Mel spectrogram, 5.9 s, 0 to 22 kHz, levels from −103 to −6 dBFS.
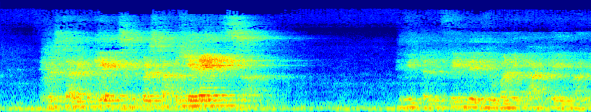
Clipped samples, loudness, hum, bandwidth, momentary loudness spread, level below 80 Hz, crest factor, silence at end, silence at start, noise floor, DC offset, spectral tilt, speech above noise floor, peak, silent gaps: under 0.1%; -28 LUFS; none; 16.5 kHz; 20 LU; -50 dBFS; 22 dB; 0 s; 0 s; -52 dBFS; under 0.1%; -3.5 dB/octave; 23 dB; -10 dBFS; none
